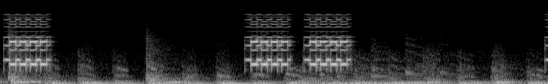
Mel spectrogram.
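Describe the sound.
Telephone ringing at a workplace: three short, bright trilling bursts, one at the start and two close together later, sounding over a steady low background.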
